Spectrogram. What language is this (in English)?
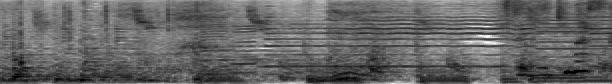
Japanese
